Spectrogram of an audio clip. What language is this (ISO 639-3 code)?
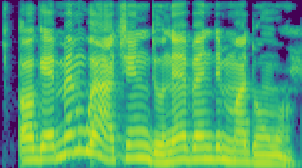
ibo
